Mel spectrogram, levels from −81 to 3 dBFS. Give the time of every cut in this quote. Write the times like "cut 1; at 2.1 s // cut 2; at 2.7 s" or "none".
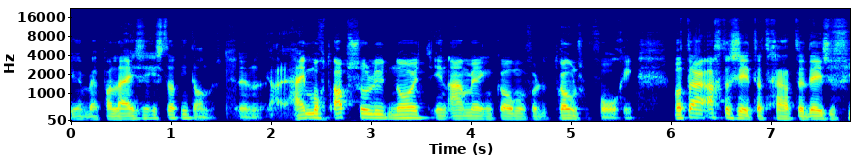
cut 1; at 1.6 s

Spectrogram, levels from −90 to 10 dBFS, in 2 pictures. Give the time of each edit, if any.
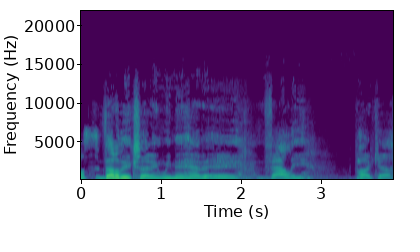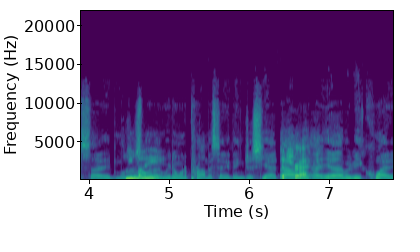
cut 1; at 4.3 s // cut 2; at 6.4 s

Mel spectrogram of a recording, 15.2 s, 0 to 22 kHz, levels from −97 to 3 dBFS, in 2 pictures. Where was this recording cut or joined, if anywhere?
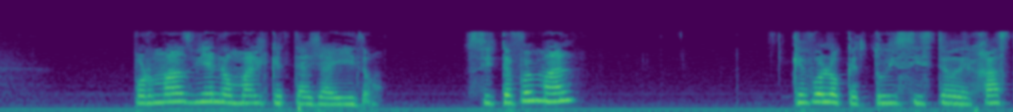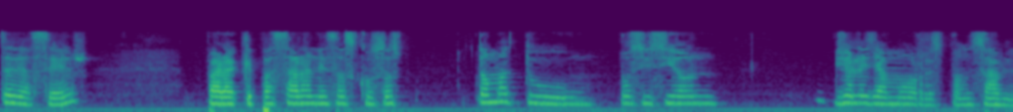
cut 1; at 5.9 s

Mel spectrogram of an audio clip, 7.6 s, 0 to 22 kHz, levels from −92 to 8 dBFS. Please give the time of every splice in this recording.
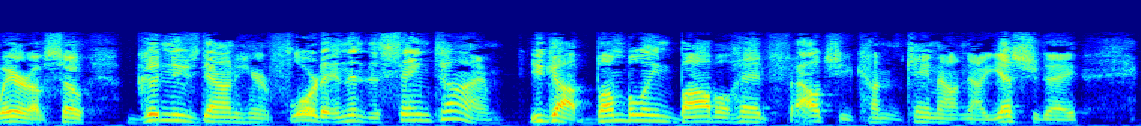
cut 1; at 3.5 s

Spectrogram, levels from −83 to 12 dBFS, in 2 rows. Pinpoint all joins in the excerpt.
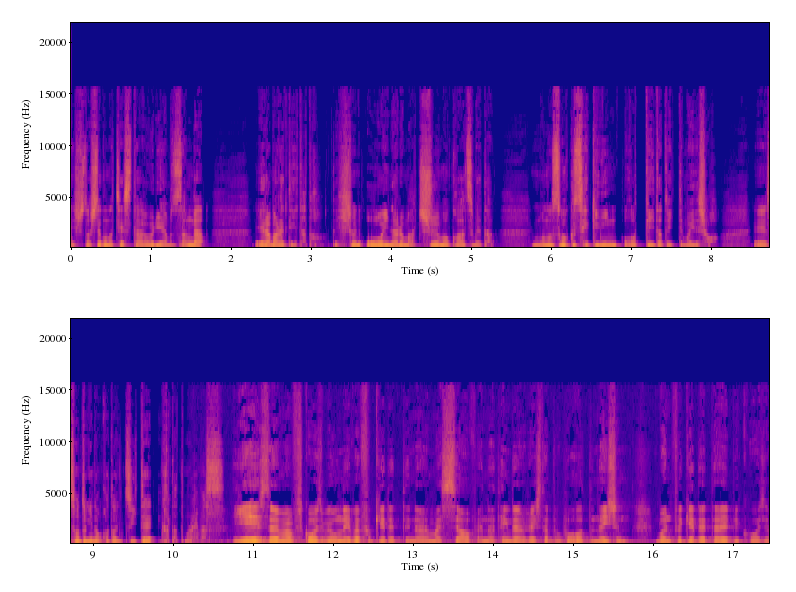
none

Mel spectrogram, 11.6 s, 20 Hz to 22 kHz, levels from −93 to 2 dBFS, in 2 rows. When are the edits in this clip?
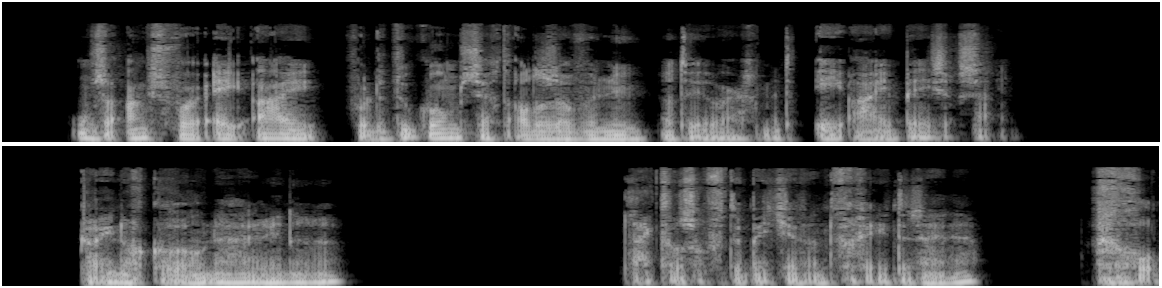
none

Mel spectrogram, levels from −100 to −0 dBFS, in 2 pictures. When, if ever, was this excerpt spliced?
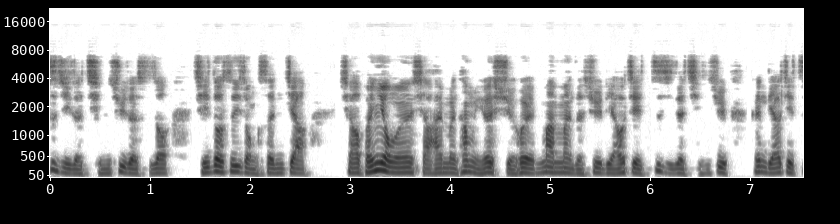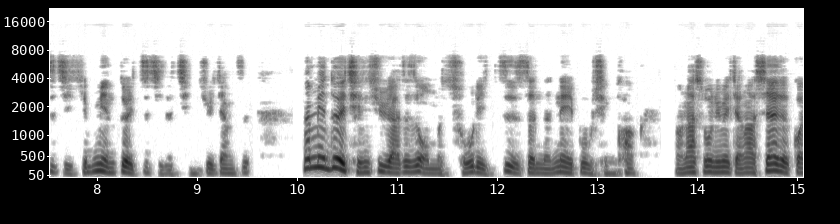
none

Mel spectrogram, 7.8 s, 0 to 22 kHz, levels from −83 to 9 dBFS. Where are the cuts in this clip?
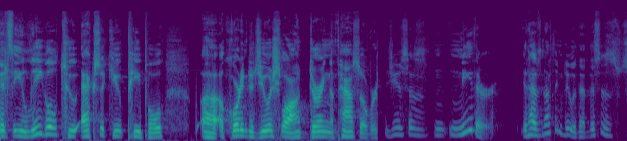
cut 1; at 4.7 s

